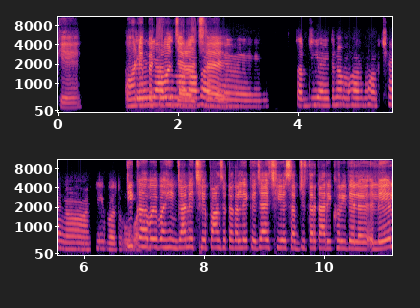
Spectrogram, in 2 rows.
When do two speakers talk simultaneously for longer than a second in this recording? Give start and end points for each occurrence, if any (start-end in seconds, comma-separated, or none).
1.3-2.8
